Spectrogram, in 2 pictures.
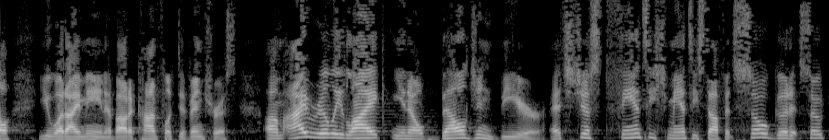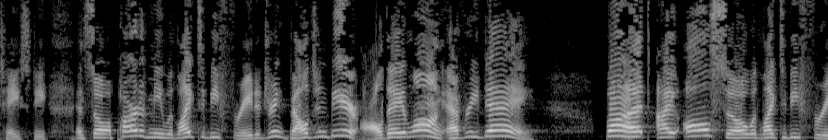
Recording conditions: large echoing room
